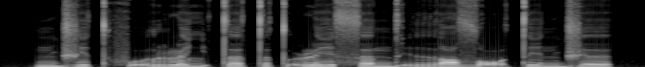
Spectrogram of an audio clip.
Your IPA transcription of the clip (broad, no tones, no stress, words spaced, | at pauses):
nd͡ʒitfo̰r ɭəʎḭtə təto̰ɭi səndḭ rə zˤo̰ tind͡ʒɘ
